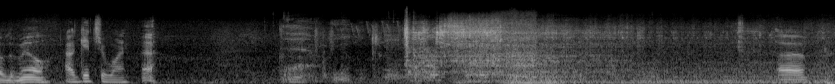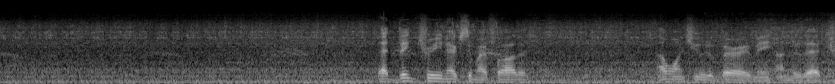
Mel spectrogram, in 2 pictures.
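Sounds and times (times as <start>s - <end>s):
speech: 0.0s - 1.6s, 7.8s - 8.4s, 12.1s - 13.8s, 14.9s - 16.6s
old Jeep engine starting and idling: 3.7s - 16.6s.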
